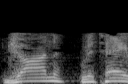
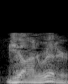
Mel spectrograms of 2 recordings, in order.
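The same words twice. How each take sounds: First: The name is said in a non-American accent. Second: The name is said in an American accent.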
